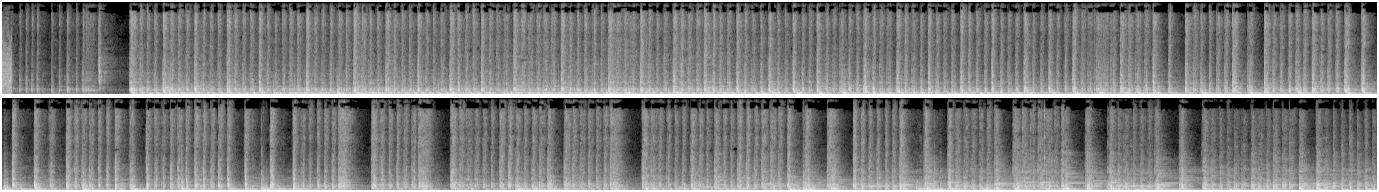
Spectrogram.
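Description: Marching drumline of snare drums, tenor drums and Ludwig bass drums playing a paradiddle exercise together in fast, dense sticking, starting about a second in after a short gap. The low bass drums drop out for a few seconds a little past the middle, then come back in.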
